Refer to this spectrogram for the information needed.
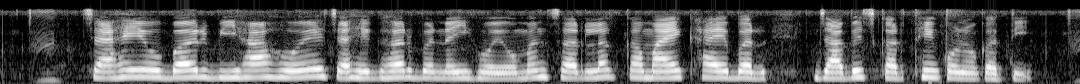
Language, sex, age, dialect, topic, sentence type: Chhattisgarhi, female, 46-50, Northern/Bhandar, agriculture, statement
